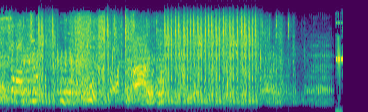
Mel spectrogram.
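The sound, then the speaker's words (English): Rapid bursts of gunfire crackle almost without pause for about six seconds in a gift shop, dense and loud, with sharp cracking and splintering impacts mixed in, before thinning out and cutting off abruptly. “What were those noises? This is not meant to be happening. What was that? Was it a gun? It sounded like a gun to me”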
